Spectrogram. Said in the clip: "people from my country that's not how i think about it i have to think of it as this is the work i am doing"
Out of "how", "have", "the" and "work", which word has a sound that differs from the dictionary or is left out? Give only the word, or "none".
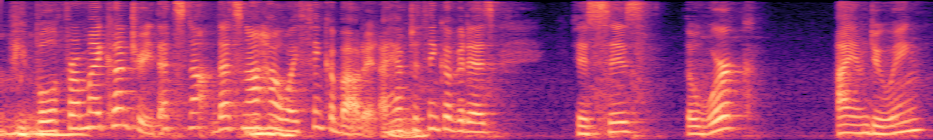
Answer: have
